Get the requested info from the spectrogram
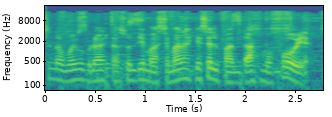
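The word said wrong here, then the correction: Phasmophobia: Sí, fasmofobia.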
